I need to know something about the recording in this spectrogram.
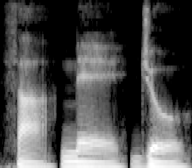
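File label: "thanejo", concatenated syllables; Affixing experiment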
